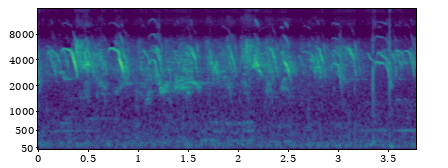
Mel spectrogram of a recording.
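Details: Chicks with their mother hen during feeding, a cluster of shrill, falling peeps that grows sparser toward the end, with a sharp tap near the close.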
